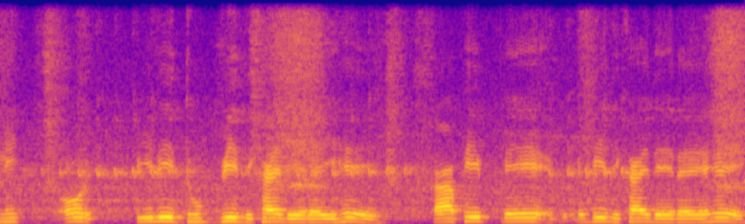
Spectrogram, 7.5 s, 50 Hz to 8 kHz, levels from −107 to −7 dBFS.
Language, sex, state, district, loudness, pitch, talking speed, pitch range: Hindi, male, Gujarat, Gandhinagar, -18 LUFS, 140 Hz, 120 wpm, 130-150 Hz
